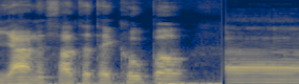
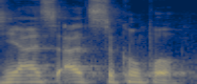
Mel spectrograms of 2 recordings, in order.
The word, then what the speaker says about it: Giannis Antetokounmpo: And no one could really say his name the right way. Giannis Antetokounmpo. It's Giannis Antetokounmpo.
